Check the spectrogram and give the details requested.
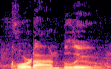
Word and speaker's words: cordon bleu: The tachos cordon bleu There we go.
